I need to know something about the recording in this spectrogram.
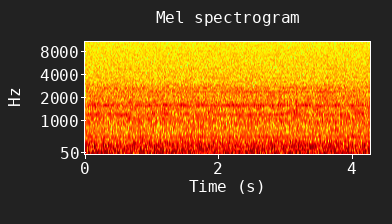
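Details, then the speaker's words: Yaesu FT-101E transceiver first power-up through dim bulb tester, lower sideband, 25 kHz marker, full volume and RF gain: only a flat low steady hiss, no marker tone; receiver not passing signal, signal injection next. "I'm not hearing any tone. So let's inject a signal into it and see if we can hear anything that way."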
